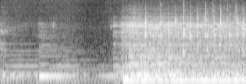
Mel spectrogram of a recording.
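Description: A soft held music chord, then about a second in a loud distorted buzz with a steady low hum cuts in suddenly and holds: a blown-out meme sound effect.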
